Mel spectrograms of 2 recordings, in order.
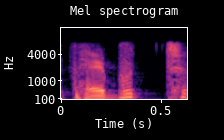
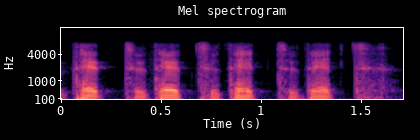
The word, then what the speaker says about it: debt: credit card 신용카드에 DEBT에서 B는 묵음이에요. 이거 데부트 그러지 말고 데트.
